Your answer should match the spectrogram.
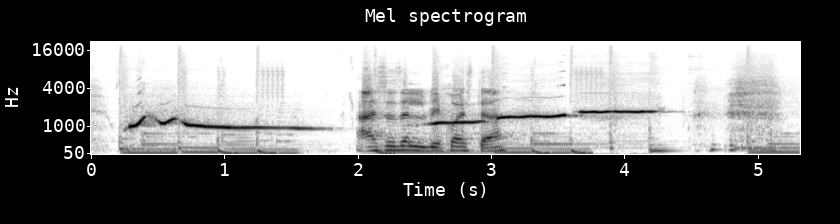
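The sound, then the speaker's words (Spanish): A clear whistle traces a short five-note melody in long, held tones, while people talk over and around it. “Yo pienso que esos chiflidos se van a oír bien feos, güey.”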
